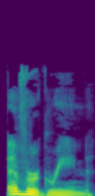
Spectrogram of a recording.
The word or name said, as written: Evergreen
